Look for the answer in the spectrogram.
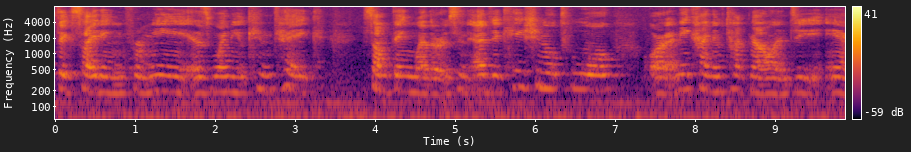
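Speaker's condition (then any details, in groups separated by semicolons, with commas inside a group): Cerebral palsy; uses wheelchair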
